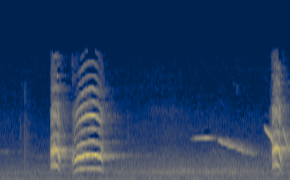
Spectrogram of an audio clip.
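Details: A great kiskadee in Costa Rica, calling while feeding, gives harsh buzzy squawks: a brief raspy burst, then a ringing nasal note, followed by a thin falling whistle and another rasp.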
